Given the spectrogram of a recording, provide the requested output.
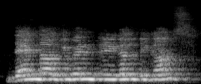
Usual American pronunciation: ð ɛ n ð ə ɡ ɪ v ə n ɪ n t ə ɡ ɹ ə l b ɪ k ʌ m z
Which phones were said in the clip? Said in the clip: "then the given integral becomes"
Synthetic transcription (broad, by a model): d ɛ n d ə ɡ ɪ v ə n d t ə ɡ ə l b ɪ k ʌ m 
